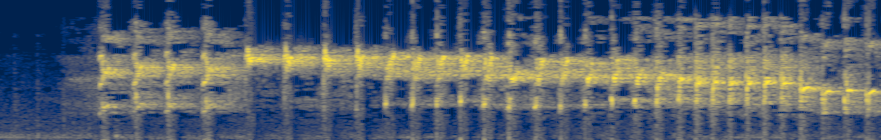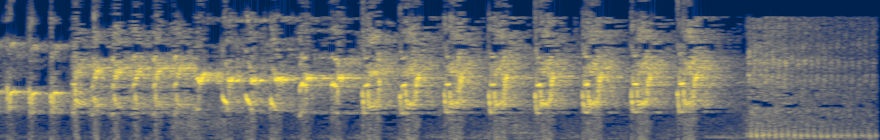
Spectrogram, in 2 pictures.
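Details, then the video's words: Lovebird chattering, played to prompt young lovebirds to answer and call: a fast, continuous, buzzy stream of shrill rattling notes, slightly falling then rising in pitch, lasting about seven seconds before stopping abruptly. "pasti lovebird paud akan nyaut dengar kekek an labet ini"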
